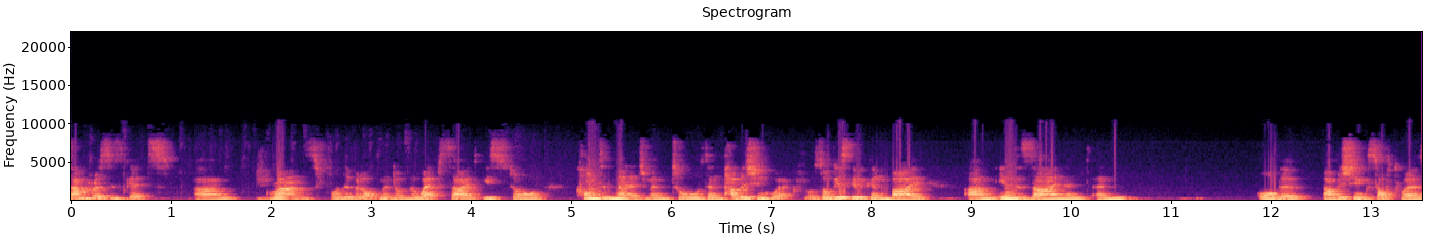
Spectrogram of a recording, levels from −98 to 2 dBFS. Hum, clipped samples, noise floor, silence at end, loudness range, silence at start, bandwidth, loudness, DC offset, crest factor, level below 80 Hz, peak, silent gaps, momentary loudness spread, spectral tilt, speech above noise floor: none; under 0.1%; -58 dBFS; 0 s; 4 LU; 0 s; 8 kHz; -13 LUFS; under 0.1%; 12 dB; -52 dBFS; 0 dBFS; none; 12 LU; -7 dB/octave; 46 dB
